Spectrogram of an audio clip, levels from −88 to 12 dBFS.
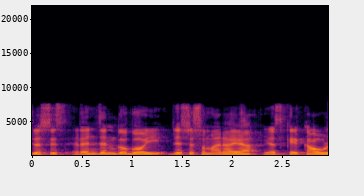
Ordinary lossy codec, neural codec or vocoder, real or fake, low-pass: none; codec, 16 kHz, 4 kbps, X-Codec, HuBERT features, trained on balanced general audio; fake; none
